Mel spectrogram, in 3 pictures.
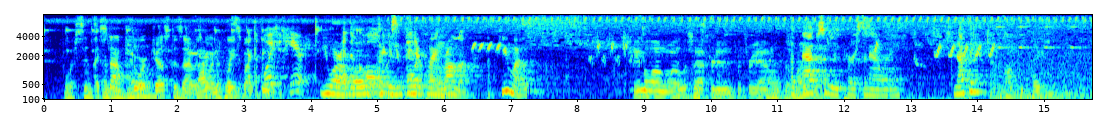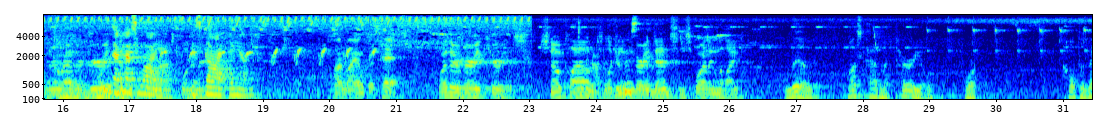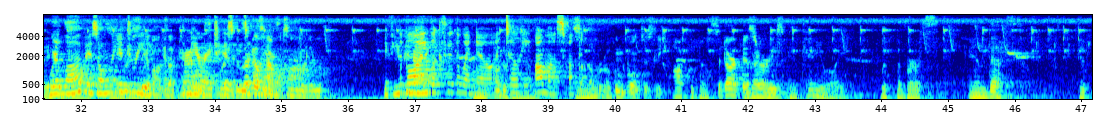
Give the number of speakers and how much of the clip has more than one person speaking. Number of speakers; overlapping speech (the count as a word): six, about 42%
